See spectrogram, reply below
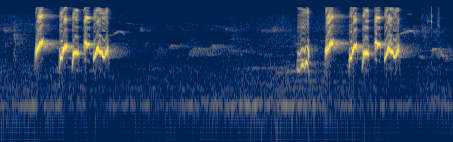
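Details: Red-whiskered bulbul singing a lure-bird morning song for training: two loud phrases of five or six bright, curling whistled notes, about two seconds apart, over a faint steady hum.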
